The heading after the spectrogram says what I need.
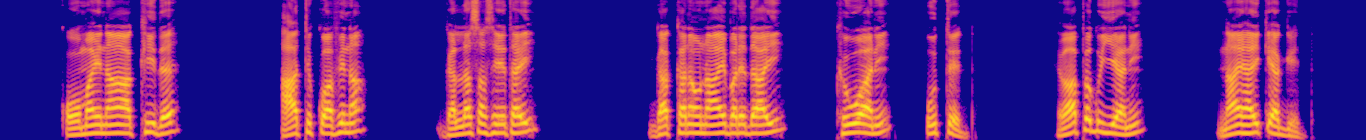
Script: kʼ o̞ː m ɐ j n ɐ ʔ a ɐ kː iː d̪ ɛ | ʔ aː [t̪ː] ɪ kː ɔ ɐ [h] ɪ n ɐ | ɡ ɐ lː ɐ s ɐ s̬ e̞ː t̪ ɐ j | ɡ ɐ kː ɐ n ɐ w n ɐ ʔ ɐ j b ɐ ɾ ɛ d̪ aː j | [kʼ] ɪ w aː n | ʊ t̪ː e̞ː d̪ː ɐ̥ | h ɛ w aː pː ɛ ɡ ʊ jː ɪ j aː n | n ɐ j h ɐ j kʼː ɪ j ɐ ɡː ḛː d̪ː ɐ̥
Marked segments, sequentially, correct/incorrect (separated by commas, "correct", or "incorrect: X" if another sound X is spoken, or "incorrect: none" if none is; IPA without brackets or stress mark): correct, incorrect: f, incorrect: k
